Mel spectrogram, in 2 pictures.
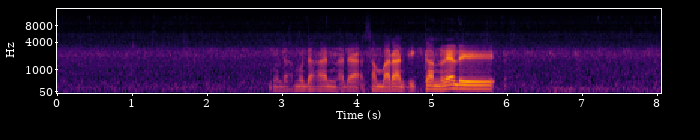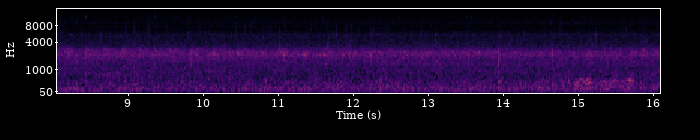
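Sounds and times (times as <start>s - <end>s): steady hiss of water: 0.0s - 16.0s
faint light ticks: 13.8s - 14.8s.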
